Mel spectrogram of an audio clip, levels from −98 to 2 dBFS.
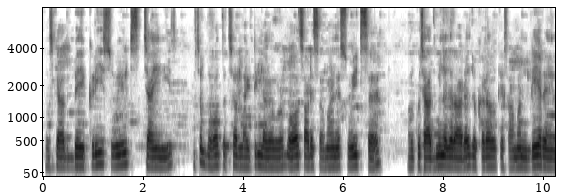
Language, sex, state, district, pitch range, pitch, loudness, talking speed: Hindi, male, Bihar, Sitamarhi, 125-140 Hz, 125 Hz, -17 LUFS, 195 wpm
